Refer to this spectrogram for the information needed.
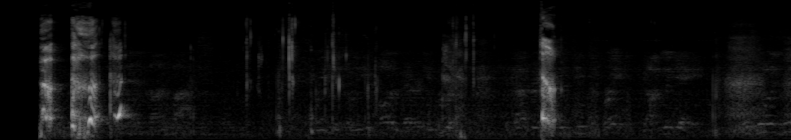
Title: My hiccups are keeping me from charging my phone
